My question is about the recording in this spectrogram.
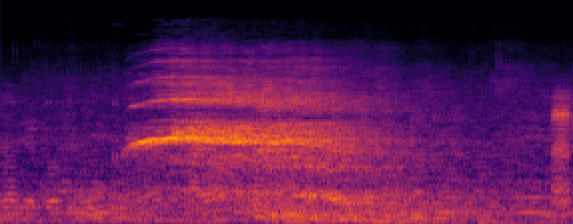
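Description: A horse whinnying: one loud, high call about a second in that rises a little, holds, then fades over about two seconds.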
